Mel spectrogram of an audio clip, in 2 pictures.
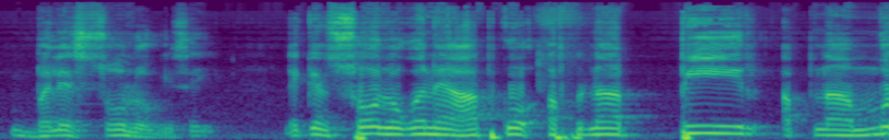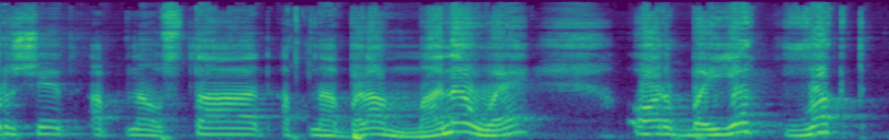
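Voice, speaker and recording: A man from Pakistan hosting a podcast, building long, measured questions for his guest. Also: fairly high pitch, expressive, a bit bright. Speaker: podcast host. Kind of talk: podcast interview.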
